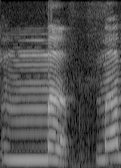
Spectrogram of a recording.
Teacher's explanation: म में थोड़ा सा नेजल आता है, नेजल ममर आता है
